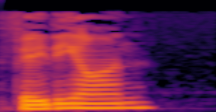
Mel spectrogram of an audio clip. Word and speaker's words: Phiaton: P H I A T O N, Fadeon.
